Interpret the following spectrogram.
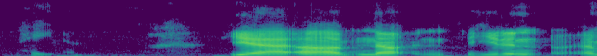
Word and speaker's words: Paton: And actually, for anyone listening, that is how you pronounce it. I know a lot of people thought it's Paton because it's Paton, or there's a bunch of different pronunciations, but it is George Paton.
